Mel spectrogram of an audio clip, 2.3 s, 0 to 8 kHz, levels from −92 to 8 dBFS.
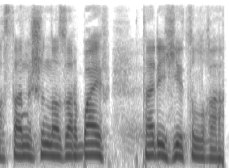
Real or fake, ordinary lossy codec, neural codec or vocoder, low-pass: fake; MP3, 64 kbps; vocoder, 22.05 kHz, 80 mel bands, Vocos; 7.2 kHz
